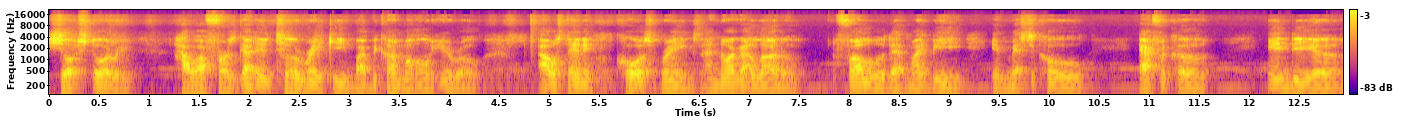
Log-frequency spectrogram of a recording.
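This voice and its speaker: A man speaks with a very deep, low pitch and fairly even intonation. There is audible room echo. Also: moderate pace. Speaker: Reiki master and wellness vlogger. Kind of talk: motivational vlog monologue.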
